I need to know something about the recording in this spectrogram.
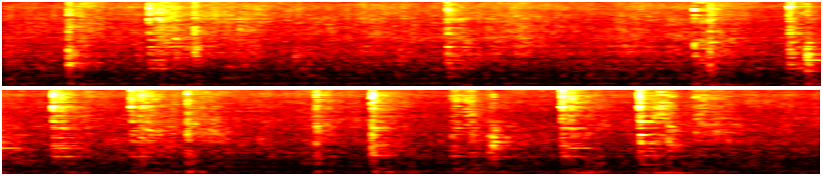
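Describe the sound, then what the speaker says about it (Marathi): Bitter gourd sautés in a spice masala in a pan, with a steady sizzle broken by sharp, regular scrapes of stirring and no talking. "थोडीशी हे मसाल्यामध्ये कारलं परतून घ्यायचं"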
